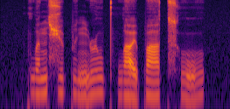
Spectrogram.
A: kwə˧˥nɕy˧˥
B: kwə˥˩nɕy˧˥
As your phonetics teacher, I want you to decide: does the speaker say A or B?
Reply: A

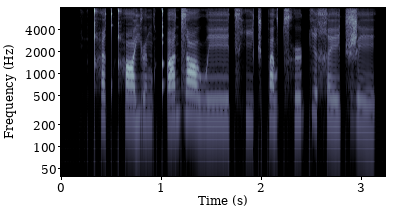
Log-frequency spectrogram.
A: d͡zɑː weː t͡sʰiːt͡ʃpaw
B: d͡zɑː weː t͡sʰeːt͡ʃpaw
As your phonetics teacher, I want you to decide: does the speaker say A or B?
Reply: A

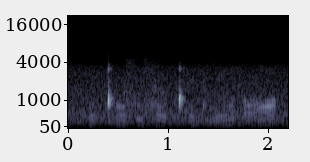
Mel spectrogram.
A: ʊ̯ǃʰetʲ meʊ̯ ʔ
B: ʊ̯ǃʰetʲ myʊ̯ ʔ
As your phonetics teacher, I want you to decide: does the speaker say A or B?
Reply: A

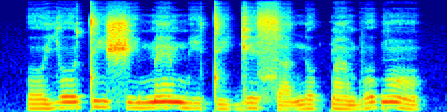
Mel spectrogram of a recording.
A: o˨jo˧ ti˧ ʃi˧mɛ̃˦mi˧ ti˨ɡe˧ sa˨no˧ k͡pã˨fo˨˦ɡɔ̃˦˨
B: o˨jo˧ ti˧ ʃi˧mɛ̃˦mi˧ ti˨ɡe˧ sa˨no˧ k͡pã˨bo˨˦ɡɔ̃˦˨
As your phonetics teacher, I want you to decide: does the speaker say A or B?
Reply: B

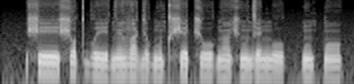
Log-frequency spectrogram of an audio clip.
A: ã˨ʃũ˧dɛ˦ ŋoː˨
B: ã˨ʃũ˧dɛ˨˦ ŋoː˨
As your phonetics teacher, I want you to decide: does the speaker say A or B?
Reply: B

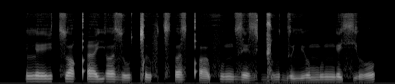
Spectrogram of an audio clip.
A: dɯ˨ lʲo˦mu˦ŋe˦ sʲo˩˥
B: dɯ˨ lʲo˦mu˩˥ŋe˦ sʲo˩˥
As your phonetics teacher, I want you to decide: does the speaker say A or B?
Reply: A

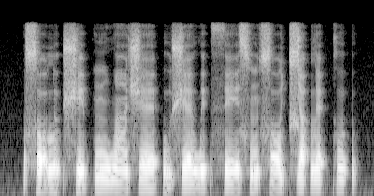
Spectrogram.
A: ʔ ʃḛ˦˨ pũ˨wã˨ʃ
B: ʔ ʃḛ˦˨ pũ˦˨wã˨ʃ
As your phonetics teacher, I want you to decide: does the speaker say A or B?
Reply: A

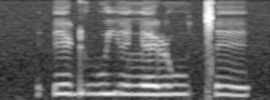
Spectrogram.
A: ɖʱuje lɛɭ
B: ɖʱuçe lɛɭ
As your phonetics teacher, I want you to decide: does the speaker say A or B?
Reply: A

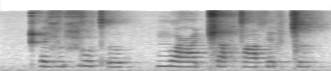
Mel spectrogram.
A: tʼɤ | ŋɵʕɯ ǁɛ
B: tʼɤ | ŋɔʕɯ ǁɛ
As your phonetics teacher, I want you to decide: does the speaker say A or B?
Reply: B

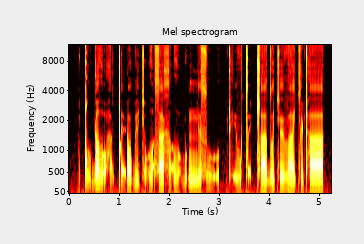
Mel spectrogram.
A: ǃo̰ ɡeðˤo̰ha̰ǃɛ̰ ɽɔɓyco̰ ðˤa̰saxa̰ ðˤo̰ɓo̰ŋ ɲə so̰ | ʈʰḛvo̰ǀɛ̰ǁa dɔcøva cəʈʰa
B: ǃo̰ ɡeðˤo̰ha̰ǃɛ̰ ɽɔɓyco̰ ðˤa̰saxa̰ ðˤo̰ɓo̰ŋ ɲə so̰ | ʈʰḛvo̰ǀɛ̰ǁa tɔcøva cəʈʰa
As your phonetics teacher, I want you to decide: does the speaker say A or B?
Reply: A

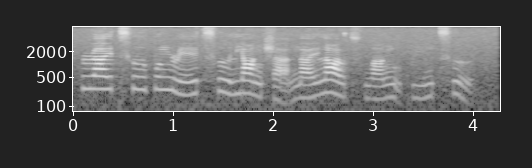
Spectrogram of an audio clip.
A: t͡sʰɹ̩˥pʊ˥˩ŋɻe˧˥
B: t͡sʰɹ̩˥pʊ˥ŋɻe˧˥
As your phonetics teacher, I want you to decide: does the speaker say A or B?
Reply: B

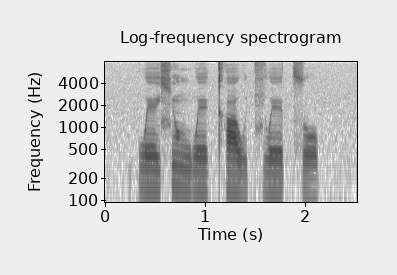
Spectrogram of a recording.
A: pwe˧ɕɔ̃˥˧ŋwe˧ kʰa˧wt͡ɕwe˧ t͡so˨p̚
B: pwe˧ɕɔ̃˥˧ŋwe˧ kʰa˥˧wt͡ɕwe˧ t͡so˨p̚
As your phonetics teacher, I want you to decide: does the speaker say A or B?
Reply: A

